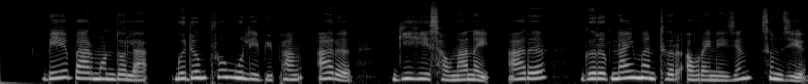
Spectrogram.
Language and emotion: Bodo, neutral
